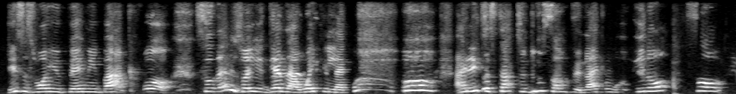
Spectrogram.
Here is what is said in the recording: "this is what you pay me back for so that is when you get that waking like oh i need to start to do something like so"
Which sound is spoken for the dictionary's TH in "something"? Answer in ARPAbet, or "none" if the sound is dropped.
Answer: TH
